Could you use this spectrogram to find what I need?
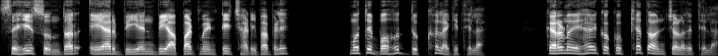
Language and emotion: Odia, sad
